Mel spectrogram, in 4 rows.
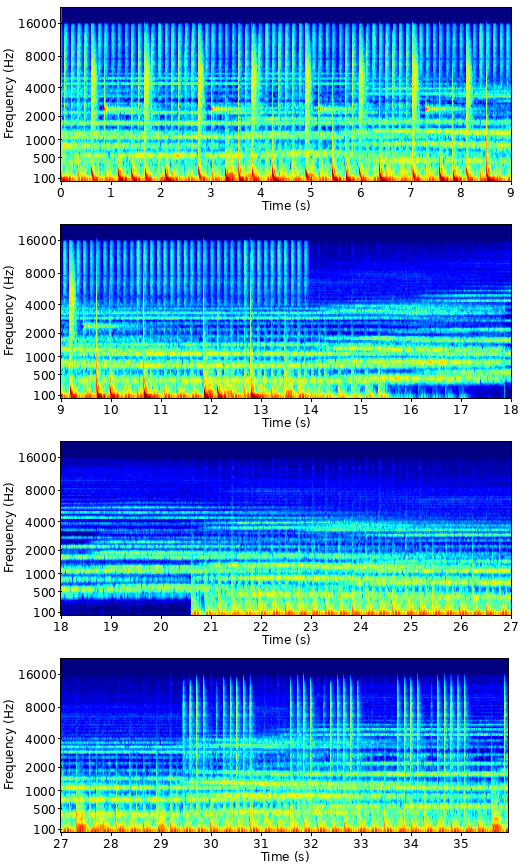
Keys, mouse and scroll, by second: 8.0-13.7 drag, 16.2 click, 20.3-35.9 drag.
